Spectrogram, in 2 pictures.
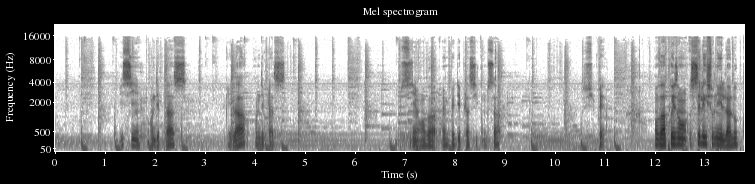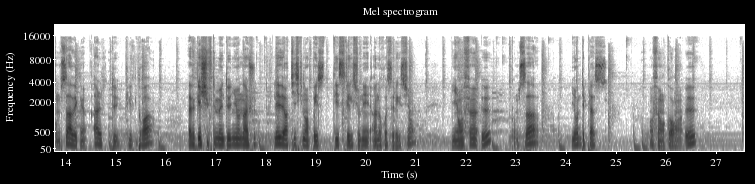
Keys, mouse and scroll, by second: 0.4 right click, 1.1-2.9 drag, 2.9 right click, 3.7-4.9 drag, 4.9-5.3 scroll down 3, 5.3-6.2 shift+scroll up 7, 6.3 scroll up 1, 6.4 right click, 6.7-9.6 drag, 9.6-10.2 scroll down 5, 10.2 Tab, 10.8-11.5 middle drag, 11.5-12.4 scroll up 3, 12.4 middle click, 12.7-14.4 scroll up 1, 14.4 Tab, 15.3 alt+right click, 17.7 shift+right click, 18.9-20.2 shift+scroll up 6, 20.2 shift+right click, 20.9 scroll down 1, 21.1-22.2 middle drag, 22.2 e, 23.6 click, 25.6 e, 27.4-27.5 drag.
